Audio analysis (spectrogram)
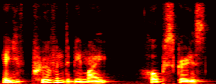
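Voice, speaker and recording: A man's voice: mid-range voice, normal speed, a little mellow, close to an everyday voice. A man playing a melancholic boy in a puppet film, speaking formal, earnest verse. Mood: earnest, defiant. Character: melancholic rhyming boy, bitter yet earnest.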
